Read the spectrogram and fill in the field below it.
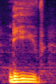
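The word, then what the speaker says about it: Niamh: Allow me to introduce former Hogwarts head mistress, Nev Fitzgerald. Neve? Huh? But spelled with an M.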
